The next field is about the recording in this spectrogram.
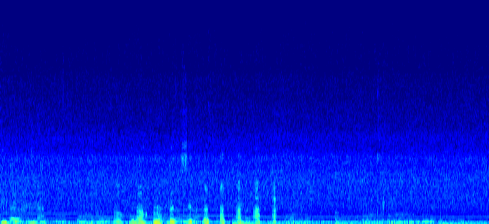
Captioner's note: laughter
